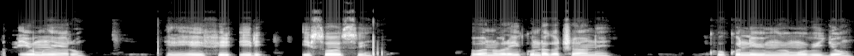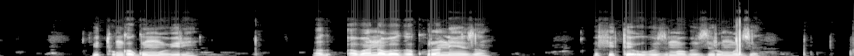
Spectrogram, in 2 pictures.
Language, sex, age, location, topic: Kinyarwanda, male, 50+, Musanze, agriculture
